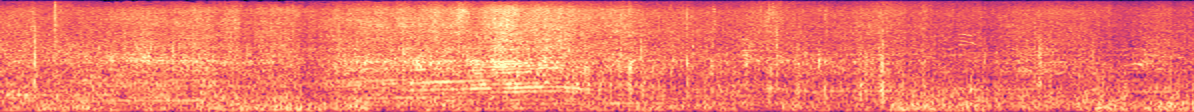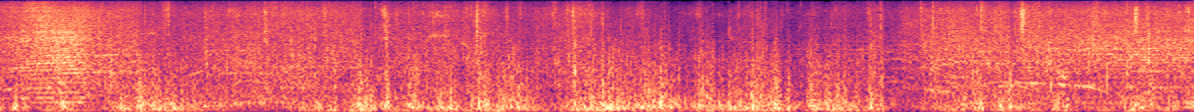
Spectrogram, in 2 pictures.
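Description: Footfalls of a large pack of runners on asphalt, mixed with bystanders' voices and a low wind rumble on the microphone.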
